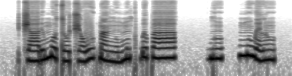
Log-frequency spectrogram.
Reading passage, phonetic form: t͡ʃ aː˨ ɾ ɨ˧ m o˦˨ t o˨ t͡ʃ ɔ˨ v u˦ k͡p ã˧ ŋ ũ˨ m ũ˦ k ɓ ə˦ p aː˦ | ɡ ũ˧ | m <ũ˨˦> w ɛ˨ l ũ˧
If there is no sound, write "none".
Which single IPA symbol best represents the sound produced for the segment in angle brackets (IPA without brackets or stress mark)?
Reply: ũ˦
